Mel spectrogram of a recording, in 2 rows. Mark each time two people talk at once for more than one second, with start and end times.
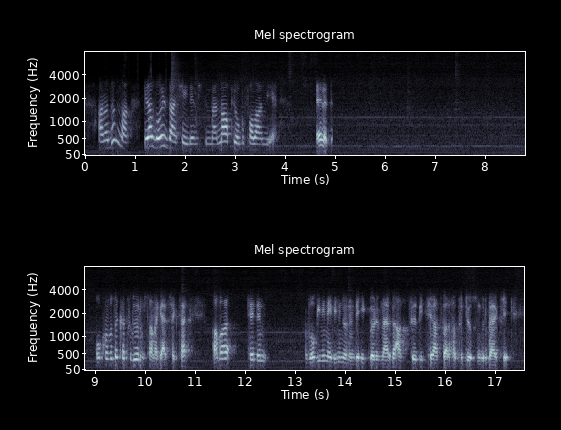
none

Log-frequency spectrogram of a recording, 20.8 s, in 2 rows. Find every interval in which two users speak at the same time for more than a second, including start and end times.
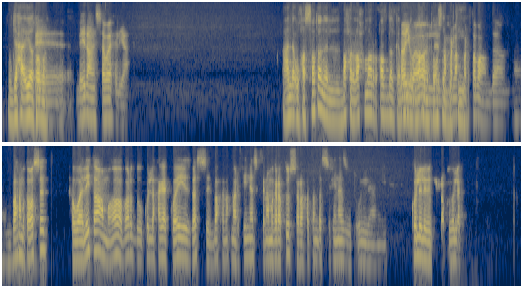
8.0-9.3

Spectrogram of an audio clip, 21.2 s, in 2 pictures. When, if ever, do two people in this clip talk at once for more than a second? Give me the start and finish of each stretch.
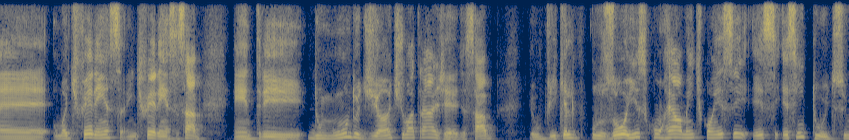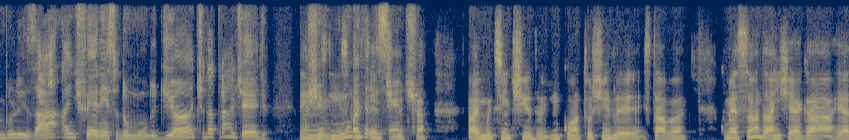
14.4-15.8

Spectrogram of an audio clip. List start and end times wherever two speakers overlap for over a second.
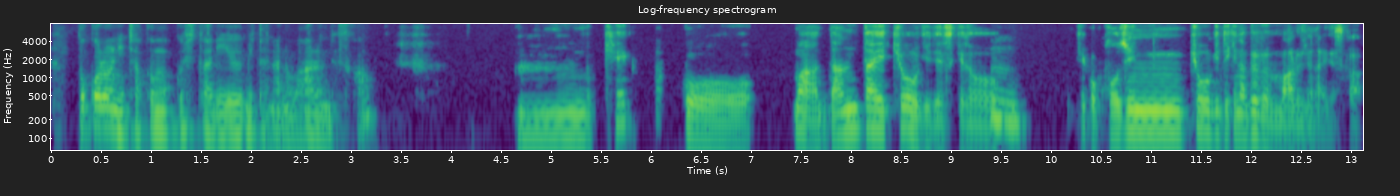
none

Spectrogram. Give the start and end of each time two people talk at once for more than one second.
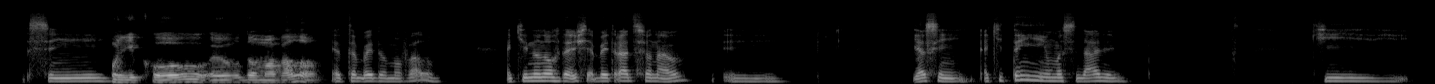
none

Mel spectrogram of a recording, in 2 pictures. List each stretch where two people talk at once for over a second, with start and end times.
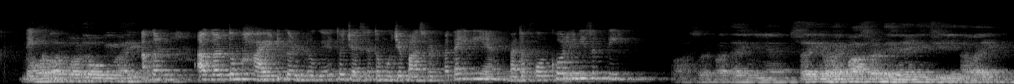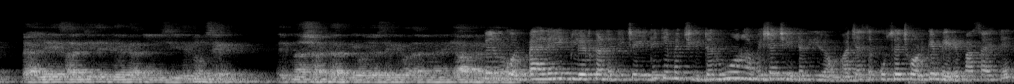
none

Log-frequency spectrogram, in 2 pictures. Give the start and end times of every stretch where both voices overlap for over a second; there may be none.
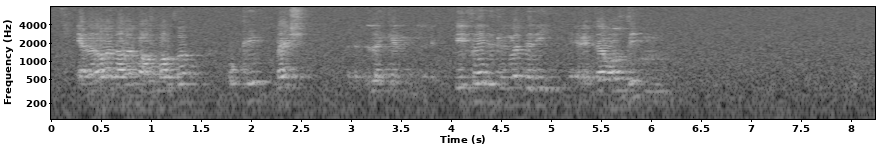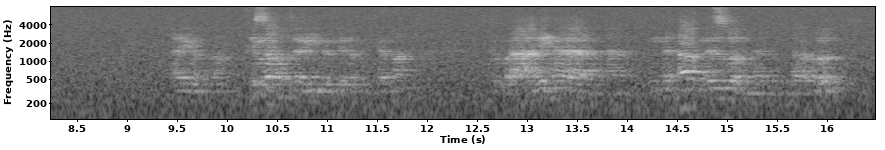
none

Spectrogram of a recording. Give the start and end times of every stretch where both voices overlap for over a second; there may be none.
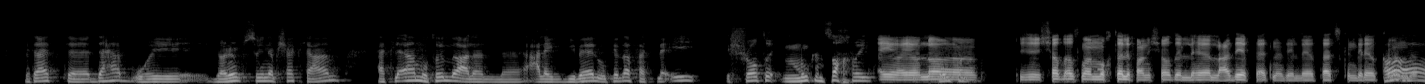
none

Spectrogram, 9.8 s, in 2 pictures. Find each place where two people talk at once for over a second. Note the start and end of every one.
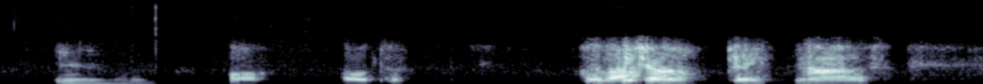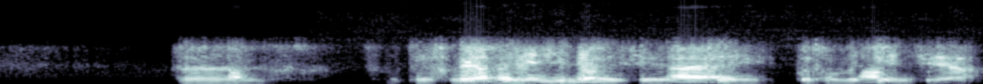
7.2-8.6

